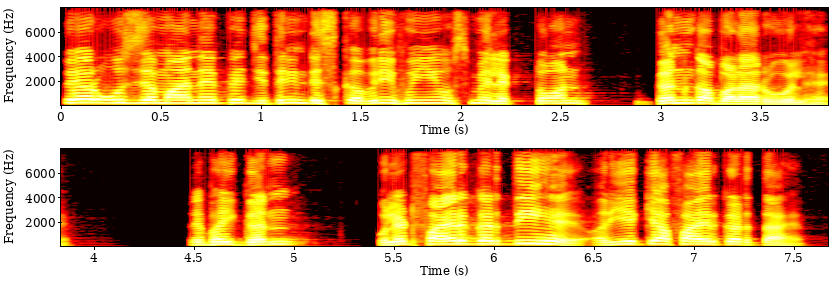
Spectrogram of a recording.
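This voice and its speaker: Man, physics teacher, casual lecture, chatty, jokey, high voice, smooth tone. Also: moderate pace, no echo, studio quality. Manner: chatty, calls students "yaar", asks and answers own questions; jokes with students.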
